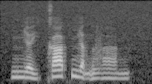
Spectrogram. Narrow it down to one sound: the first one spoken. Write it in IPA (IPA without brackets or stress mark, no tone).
ɲ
